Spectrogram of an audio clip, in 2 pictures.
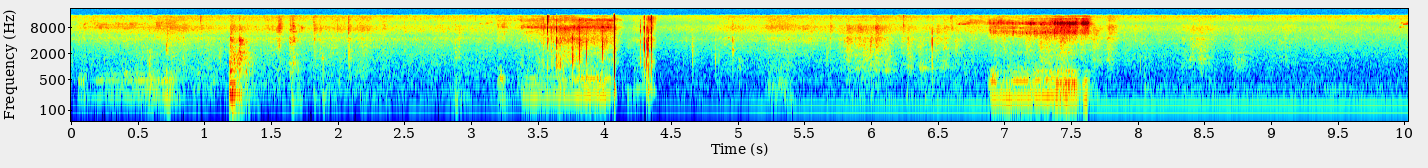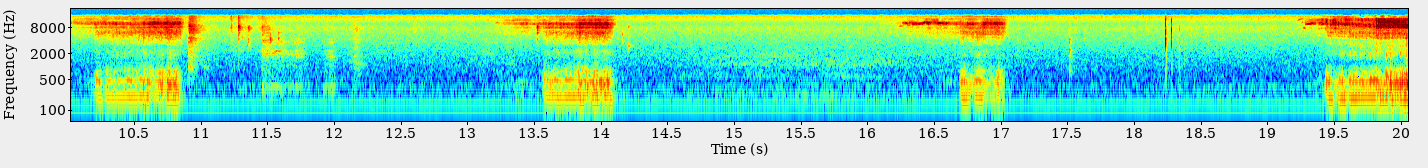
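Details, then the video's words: Female Pit Bull puppy asleep under a desk at work, snoring: raspy, breathy snores recurring about every three seconds, with scattered clicks and small knocks early on and a steady low hum throughout. "Pitbull puppy snoring"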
